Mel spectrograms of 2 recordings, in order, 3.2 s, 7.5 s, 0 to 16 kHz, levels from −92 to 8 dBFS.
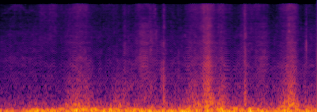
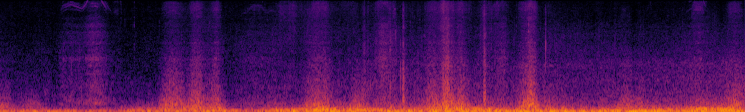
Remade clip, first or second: first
